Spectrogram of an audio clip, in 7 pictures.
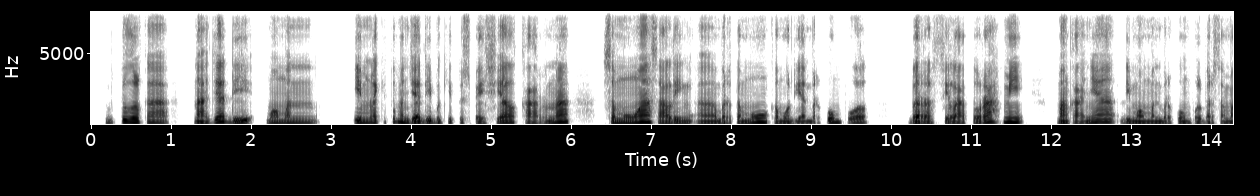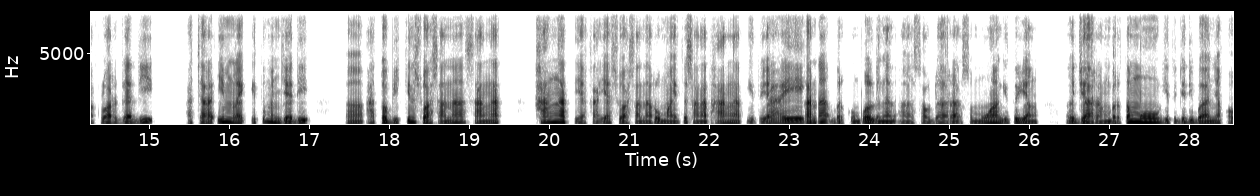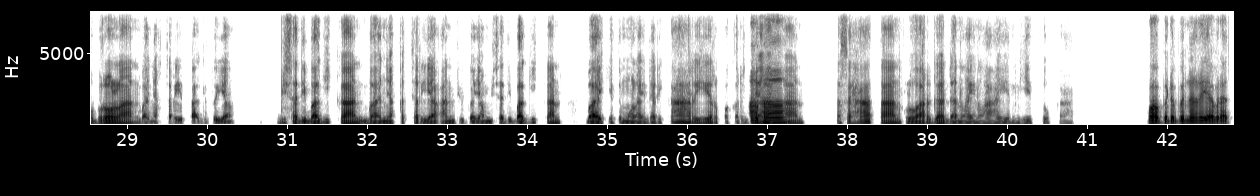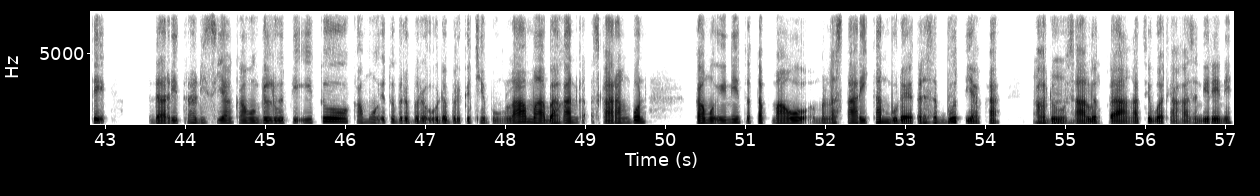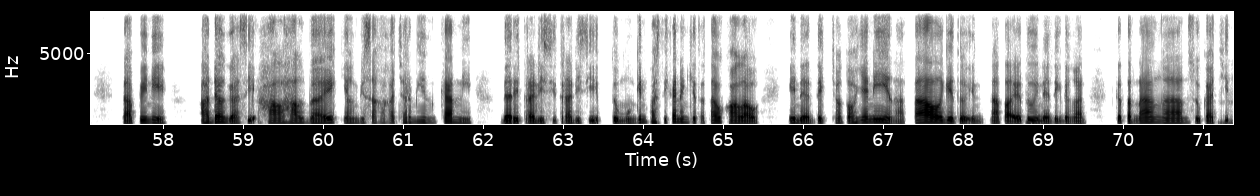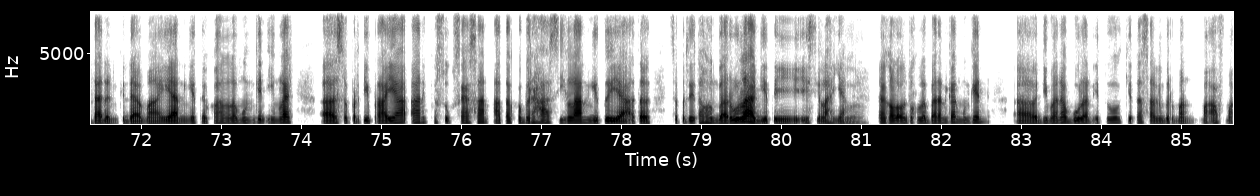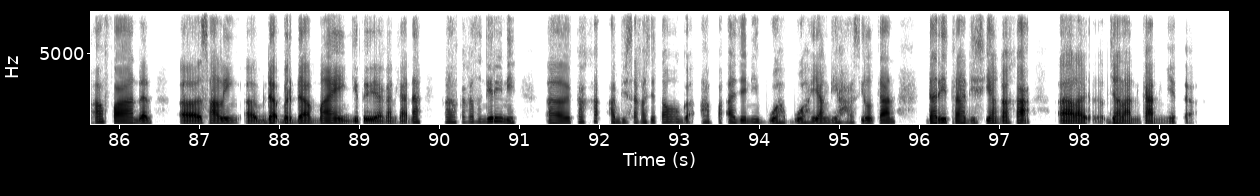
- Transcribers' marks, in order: none
- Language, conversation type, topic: Indonesian, podcast, Ceritakan tradisi keluarga apa yang selalu membuat suasana rumah terasa hangat?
